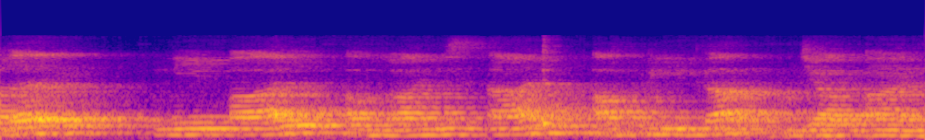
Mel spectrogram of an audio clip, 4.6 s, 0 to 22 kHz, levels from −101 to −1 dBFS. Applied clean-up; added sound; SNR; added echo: neural separator model SepFormer DNS4.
